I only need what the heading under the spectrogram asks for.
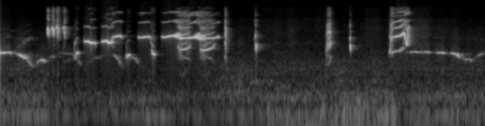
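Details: White-breasted kacer (Oriental magpie-robin) in full, continuous song with cililin phrases worked in: loud, rich whistles sliding up and down, fast chattering notes and sharp clicks, and a long falling whistle at the end.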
